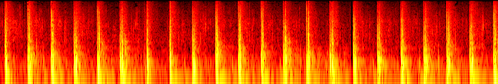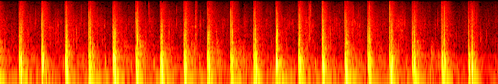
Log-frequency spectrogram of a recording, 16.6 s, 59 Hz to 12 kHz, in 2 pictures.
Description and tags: footsteps-wood-bridge-03-running
bridge, field-recording, footsteps, running, wood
